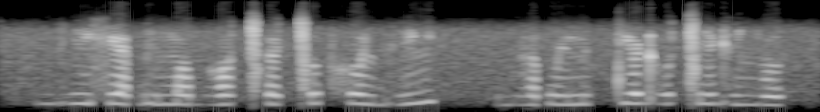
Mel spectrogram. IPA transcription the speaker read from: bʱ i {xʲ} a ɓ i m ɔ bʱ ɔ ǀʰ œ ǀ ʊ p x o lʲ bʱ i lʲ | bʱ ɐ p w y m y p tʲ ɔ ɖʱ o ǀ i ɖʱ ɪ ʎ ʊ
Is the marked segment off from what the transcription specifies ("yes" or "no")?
no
